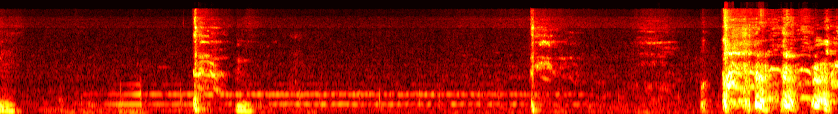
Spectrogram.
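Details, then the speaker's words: Several short, sharp coughs over steady background tones, ending in a louder run of coughing brought on by laughing hard. Others suggested it sounded like a weed cough, but the cougher denied having any weed. "Damn. I I laughed so hard it made me cough."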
